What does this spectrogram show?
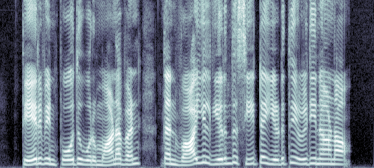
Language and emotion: Tamil, disgusted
